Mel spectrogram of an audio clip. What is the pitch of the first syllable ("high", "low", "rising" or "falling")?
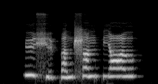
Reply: falling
